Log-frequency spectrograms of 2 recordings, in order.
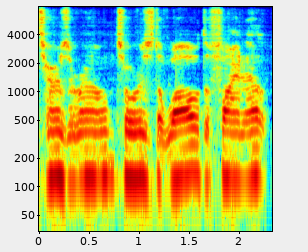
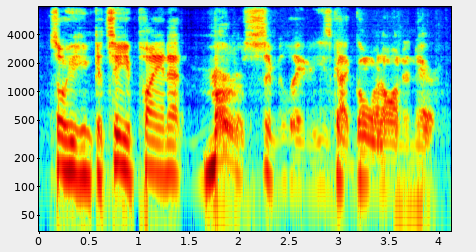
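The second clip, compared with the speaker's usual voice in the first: ordinary delivery, nothing marked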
